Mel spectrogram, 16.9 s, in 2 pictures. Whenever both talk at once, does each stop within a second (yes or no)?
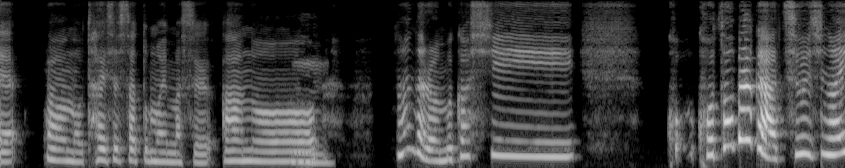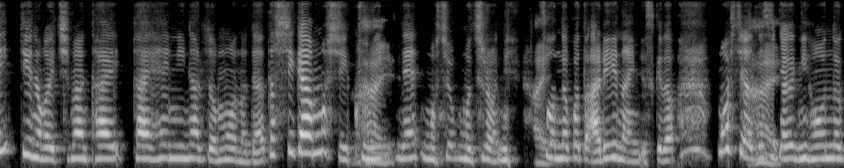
yes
